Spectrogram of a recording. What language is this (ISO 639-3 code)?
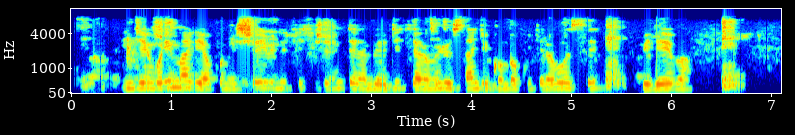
kin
